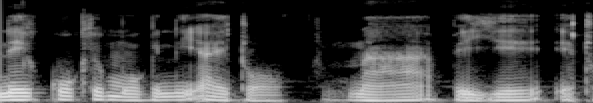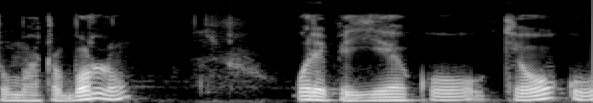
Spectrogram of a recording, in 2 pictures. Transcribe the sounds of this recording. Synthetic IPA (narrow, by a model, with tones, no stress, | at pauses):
ne˦ko˦ke˦mɔ˨k̬i˦nḭ˦ʔa̰˦i˨tɔ˨k̚na˨pe˨je˦e˦tu˨ma˨to˨bo˦lo˦ | wo˦ɾe˨pe˨je˦ko˦ke˨o˦ku˦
